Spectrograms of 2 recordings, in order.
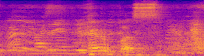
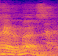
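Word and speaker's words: Hermès: terus pulang-pulang bawa tas Herpes, sudah lagi apa? Oh, Hermes, kremes. Kalau Herpes apa? Paham ya, sakit kulit ya? Itu herpes ya. Kalau tas? Anda malu-maluin Anda. Cara bacanya nggak begitu. Herme.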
